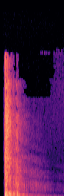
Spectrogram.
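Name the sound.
gunshot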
